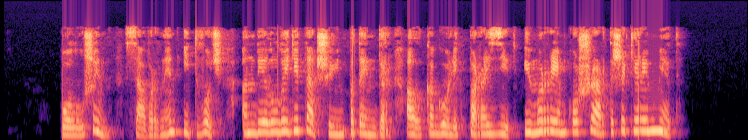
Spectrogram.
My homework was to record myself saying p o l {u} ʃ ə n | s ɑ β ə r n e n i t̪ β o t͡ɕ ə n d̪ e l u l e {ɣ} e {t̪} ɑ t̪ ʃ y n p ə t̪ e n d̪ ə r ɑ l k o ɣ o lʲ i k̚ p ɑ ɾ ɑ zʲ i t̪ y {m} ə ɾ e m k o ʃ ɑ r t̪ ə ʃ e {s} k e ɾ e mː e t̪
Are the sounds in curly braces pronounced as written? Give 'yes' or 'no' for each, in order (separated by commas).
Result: yes, yes, yes, yes, no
